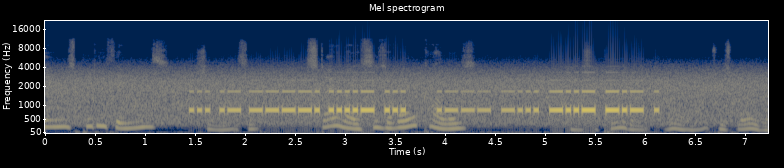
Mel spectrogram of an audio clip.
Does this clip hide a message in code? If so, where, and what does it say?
Yes: Morse code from 1.4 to 6.2 s, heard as a keyed tone, hand-sent with a paddle, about 30 wpm, 830 Hz, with radio static, fading and speech in English. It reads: SA94S JBXKE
